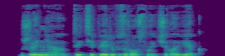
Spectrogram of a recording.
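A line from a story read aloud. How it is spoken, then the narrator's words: Unexpectedly hollow, muffled voice. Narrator (Russian): начал он неожиданно глухим голосом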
